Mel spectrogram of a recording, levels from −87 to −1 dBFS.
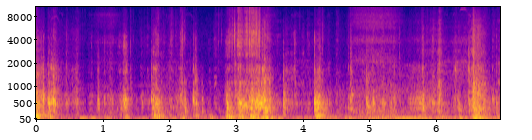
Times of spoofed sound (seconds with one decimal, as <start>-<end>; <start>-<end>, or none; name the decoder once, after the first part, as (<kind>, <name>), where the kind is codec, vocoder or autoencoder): none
